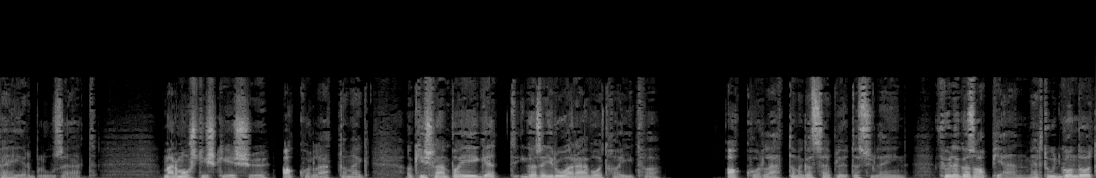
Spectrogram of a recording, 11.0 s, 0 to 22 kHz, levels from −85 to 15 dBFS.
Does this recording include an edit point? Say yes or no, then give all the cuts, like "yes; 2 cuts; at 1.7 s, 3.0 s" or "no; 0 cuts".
yes; 1 cut; at 2.8 s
